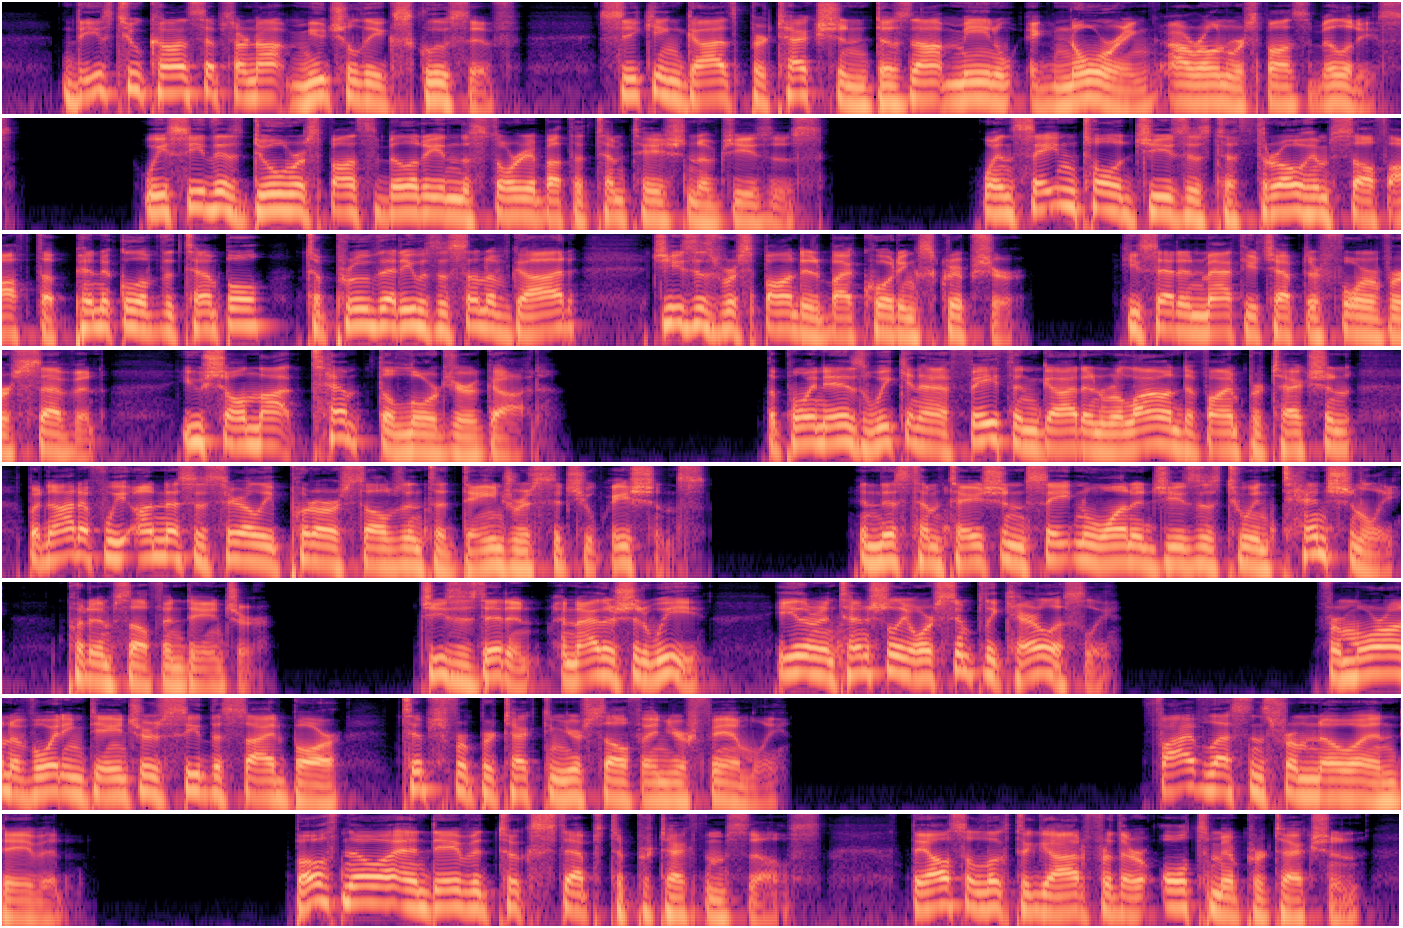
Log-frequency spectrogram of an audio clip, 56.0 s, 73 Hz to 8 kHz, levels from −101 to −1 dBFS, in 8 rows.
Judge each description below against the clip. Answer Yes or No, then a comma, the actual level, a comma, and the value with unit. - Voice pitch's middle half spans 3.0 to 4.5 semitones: No, average, 5.2 semitones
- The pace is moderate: Yes, average, 170 wpm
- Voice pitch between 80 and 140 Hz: Yes, low, 135 Hz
